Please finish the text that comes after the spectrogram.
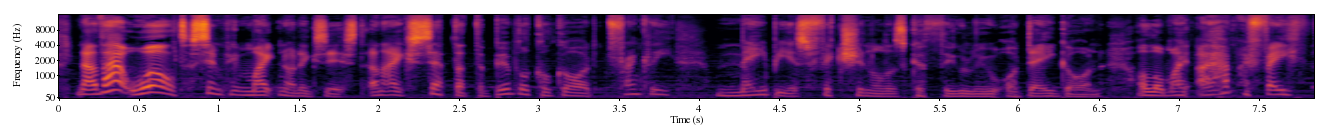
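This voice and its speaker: A man's voice: medium pitch, fairly bright tone. A British man hosting a podcast, giving a reflective monologue in a conversational, thoughtful and emphatic way. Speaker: podcast host, church pastor. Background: music under the voice.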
